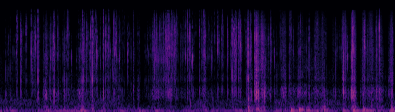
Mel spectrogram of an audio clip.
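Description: Gloved fingertips crinkle and rub a large, flexible sheet of reflective foil-faced bubble insulation, a light, hollow-celled metallized plastic with air bubbles, with similar foil wrap lining the background. The result is a continuous, dense run of bright, sharp crackles and rustles that rise and fall in waves, mostly high in tone with little low end.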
